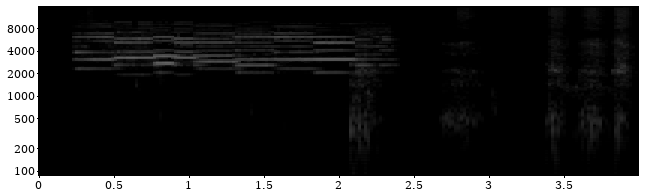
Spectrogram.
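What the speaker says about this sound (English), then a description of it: "Can't even work on my own phone here. This crazy thing just keeps going off." A mobile phone rings loudly with a bright electronic tone for about two seconds before cutting off, followed by a few short bursts of talk nearby.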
